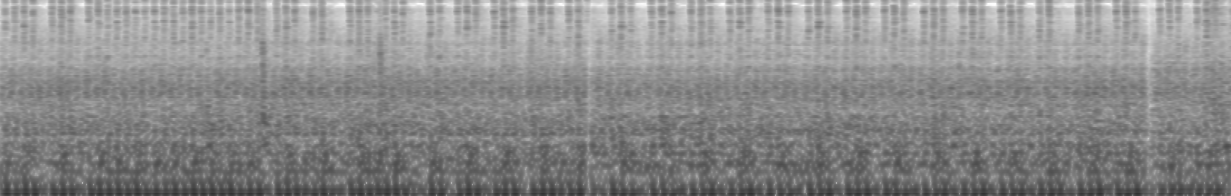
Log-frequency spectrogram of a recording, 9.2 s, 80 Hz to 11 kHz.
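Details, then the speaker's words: John Deere 316 tractor at full throttle (rabbit): steady but slow, lumbering beat that never climbs; throttle cable sleeve slips through its crimp so the throttle doesn't open fully, giving low engine speed. "No good. This is full power right here. That's not gonna work for me."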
